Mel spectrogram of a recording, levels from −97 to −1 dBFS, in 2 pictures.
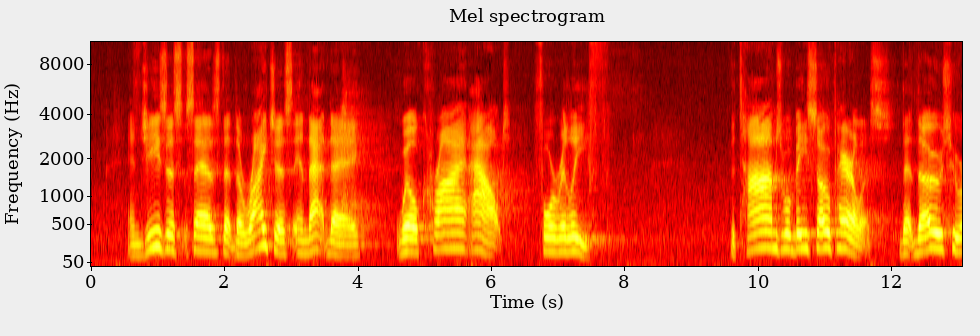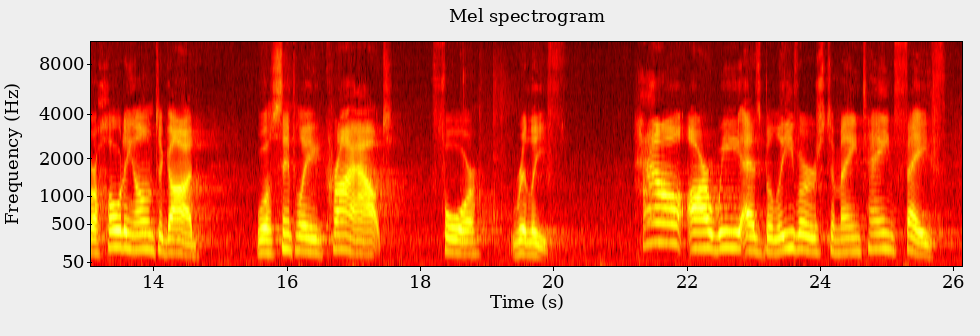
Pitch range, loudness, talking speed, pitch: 145-190 Hz, -24 LUFS, 95 wpm, 165 Hz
